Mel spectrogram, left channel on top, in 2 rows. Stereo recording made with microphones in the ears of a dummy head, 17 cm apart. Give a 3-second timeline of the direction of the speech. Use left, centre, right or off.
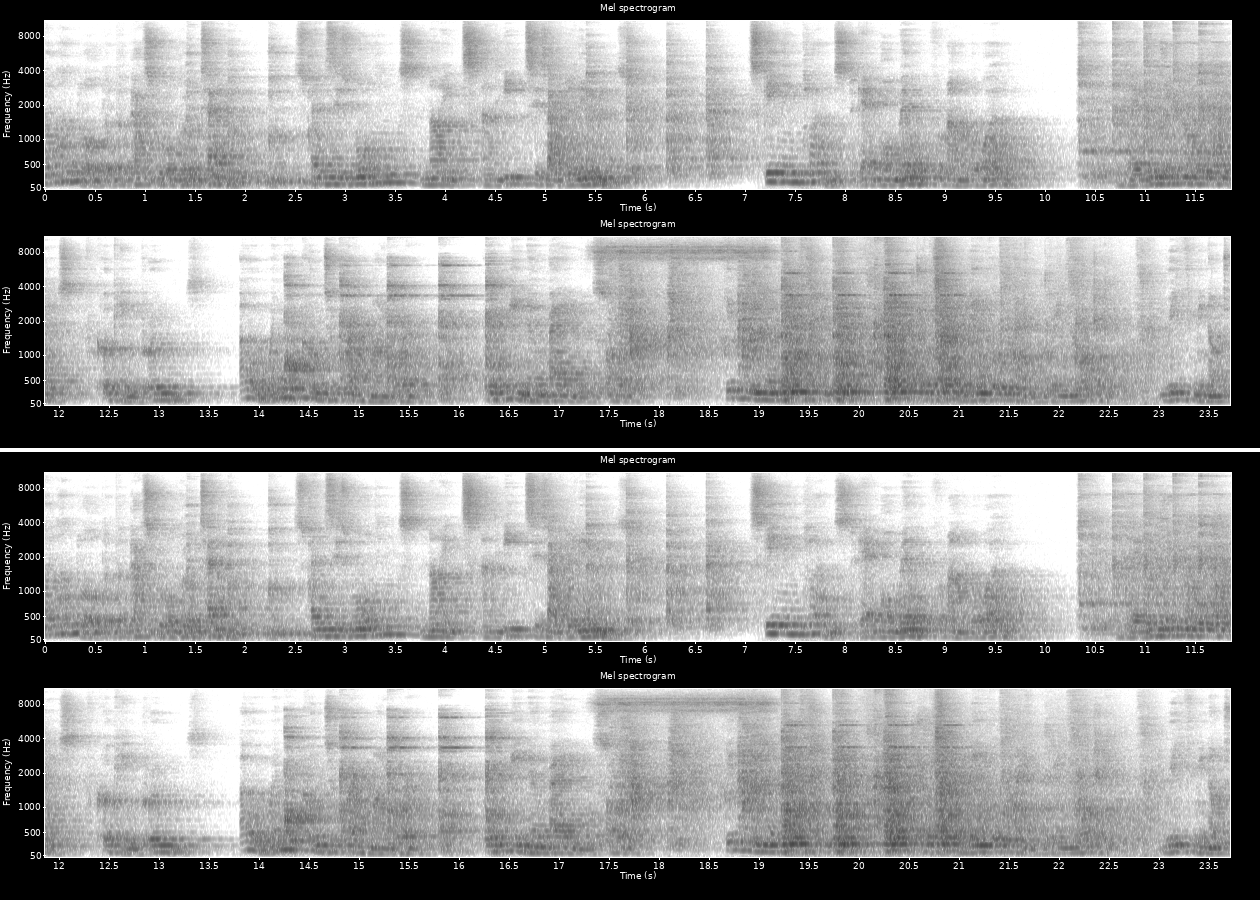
right, centre, left, left, left, left, left, left.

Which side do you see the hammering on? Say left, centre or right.
centre.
